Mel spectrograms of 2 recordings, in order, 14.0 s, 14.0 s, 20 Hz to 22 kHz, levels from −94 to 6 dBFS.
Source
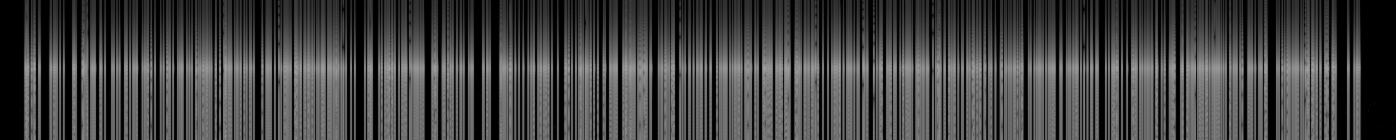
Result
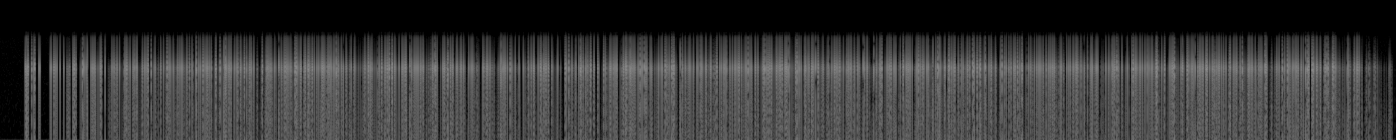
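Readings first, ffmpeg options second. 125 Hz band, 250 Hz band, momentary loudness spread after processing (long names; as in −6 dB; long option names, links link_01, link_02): −9.0 dB, −9.0 dB, 3 LU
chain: -filter_complex "[0:a]alimiter=limit=-14.5dB:level=0:latency=1:release=132,asplit=2[link_01][link_02];[link_02]adelay=415,lowpass=frequency=1500:poles=1,volume=-6dB,asplit=2[link_03][link_04];[link_04]adelay=415,lowpass=frequency=1500:poles=1,volume=0.43,asplit=2[link_05][link_06];[link_06]adelay=415,lowpass=frequency=1500:poles=1,volume=0.43,asplit=2[link_07][link_08];[link_08]adelay=415,lowpass=frequency=1500:poles=1,volume=0.43,asplit=2[link_09][link_10];[link_10]adelay=415,lowpass=frequency=1500:poles=1,volume=0.43[link_11];[link_03][link_05][link_07][link_09][link_11]amix=inputs=5:normalize=0[link_12];[link_01][link_12]amix=inputs=2:normalize=0,volume=-4.5dB" -ar 16000 -c:a pcm_mulaw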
